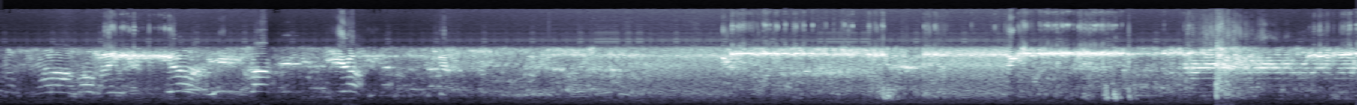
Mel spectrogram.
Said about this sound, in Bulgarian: Отново се чу някаква сериозна бомбичка.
